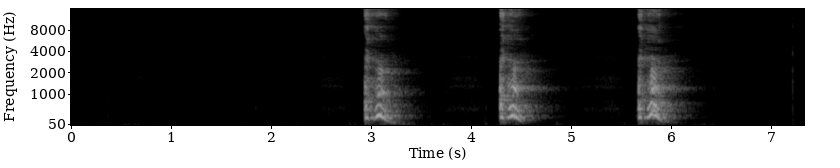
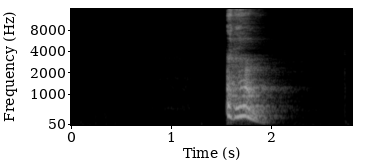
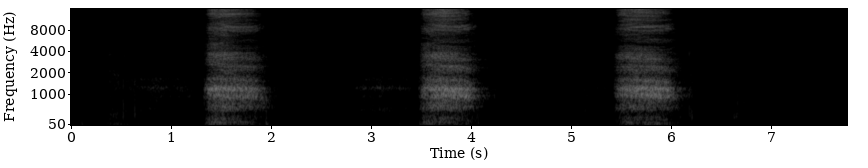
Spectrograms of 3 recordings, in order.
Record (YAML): three_cough_length: 7.3 s
three_cough_amplitude: 6919
three_cough_signal_mean_std_ratio: 0.26
cough_length: 2.8 s
cough_amplitude: 5811
cough_signal_mean_std_ratio: 0.27
exhalation_length: 7.8 s
exhalation_amplitude: 549
exhalation_signal_mean_std_ratio: 0.4
survey_phase: beta (2021-08-13 to 2022-03-07)
age: 45-64
gender: Male
wearing_mask: 'No'
symptom_sore_throat: true
symptom_fatigue: true
symptom_headache: true
symptom_onset: 2 days
smoker_status: Never smoked
respiratory_condition_asthma: true
respiratory_condition_other: false
recruitment_source: Test and Trace
submission_delay: 2 days
covid_test_result: Positive
covid_test_method: RT-qPCR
